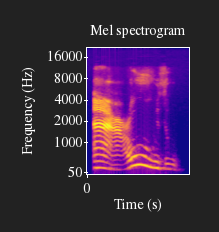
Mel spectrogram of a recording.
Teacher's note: आ हमजा light letter है, इसको मैं आ नहीं पढ़ूंगी, मैं इसको पढ़ूंगी एप्पल साउंड पे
